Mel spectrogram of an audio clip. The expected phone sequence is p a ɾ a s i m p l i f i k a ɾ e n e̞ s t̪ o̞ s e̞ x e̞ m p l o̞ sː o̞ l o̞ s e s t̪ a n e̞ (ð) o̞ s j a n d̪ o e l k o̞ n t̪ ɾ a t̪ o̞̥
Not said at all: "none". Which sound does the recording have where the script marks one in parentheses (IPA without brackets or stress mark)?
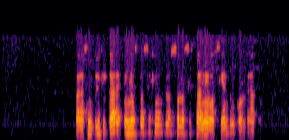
ɣ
